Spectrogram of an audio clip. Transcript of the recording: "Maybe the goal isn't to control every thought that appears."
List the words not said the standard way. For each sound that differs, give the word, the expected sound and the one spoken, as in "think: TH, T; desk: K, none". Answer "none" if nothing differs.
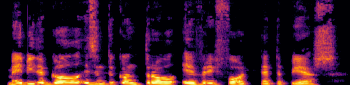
thought: TH, F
